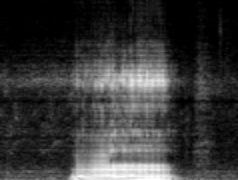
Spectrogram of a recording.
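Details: A single deep, vibrating snore from the sleeping Tibetan Mastiff Manjurhi, a rattling, growl-like inhalation lasting under a second, surrounded by quiet room hush.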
